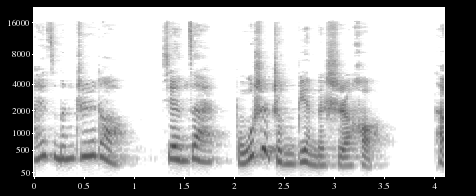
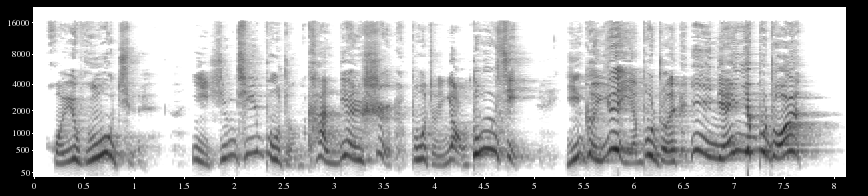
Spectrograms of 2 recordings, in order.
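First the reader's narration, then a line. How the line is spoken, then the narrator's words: Roaring angrily. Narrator (Chinese): 熊爸爸咆哮起来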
